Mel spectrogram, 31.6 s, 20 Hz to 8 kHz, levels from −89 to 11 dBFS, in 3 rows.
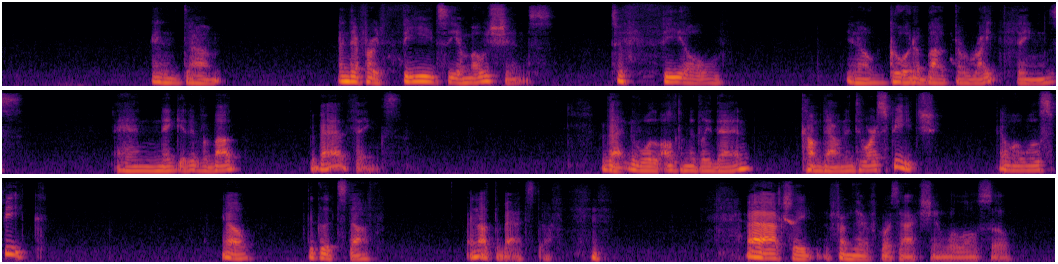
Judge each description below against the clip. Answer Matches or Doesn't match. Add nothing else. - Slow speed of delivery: Matches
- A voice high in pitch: Doesn't match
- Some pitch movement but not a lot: Matches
